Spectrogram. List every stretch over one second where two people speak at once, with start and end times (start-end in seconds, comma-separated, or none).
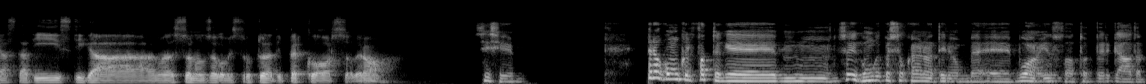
none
